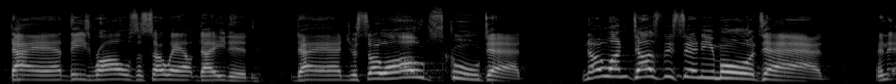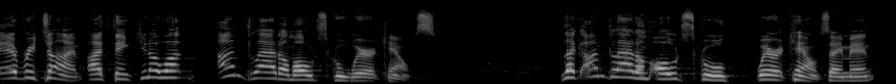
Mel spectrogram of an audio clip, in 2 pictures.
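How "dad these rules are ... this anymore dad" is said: put-on slow little American kid voice. A dad quotes what one of his kids keeps reminding him, in little american voices. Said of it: "little American voices".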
